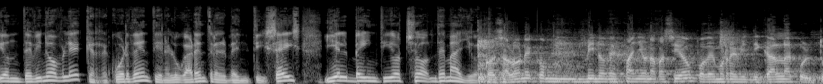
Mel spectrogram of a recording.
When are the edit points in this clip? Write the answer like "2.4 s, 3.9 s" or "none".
4.8 s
